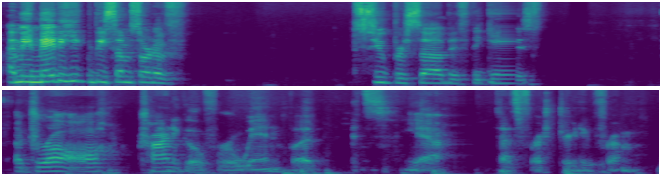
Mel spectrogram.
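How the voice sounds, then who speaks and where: A woman's voice: lowish voice, poor audio. A woman on a podcast panel in casual sports chat, tentatively thinking aloud as she speaks.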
